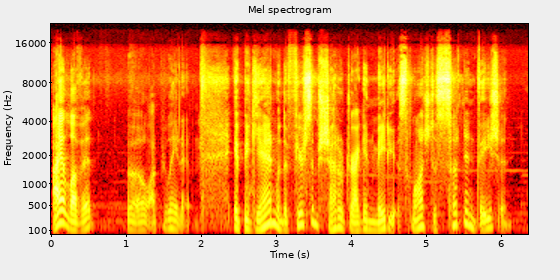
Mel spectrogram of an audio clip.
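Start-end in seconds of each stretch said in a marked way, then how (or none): 2.4-6.1 storybook fairy-tale narrator voice. Recapping the backstory of Fire Emblem for viewers, in a narrator voice. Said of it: "time for narrator voice".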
